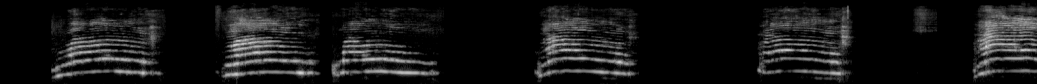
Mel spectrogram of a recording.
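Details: Kitten or cat meowing loudly to call another cat, a string of six arched, rising-then-falling meows about a second long, spaced unevenly, with a small squeak near the end.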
